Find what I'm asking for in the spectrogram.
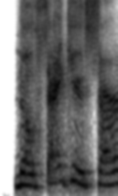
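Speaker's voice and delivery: loud, drawn-out voice. Retelling a man turning down an offered sandwich, imitating a loud refusal. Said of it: "And got all loud".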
